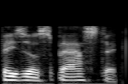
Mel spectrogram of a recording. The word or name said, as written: vasospastic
